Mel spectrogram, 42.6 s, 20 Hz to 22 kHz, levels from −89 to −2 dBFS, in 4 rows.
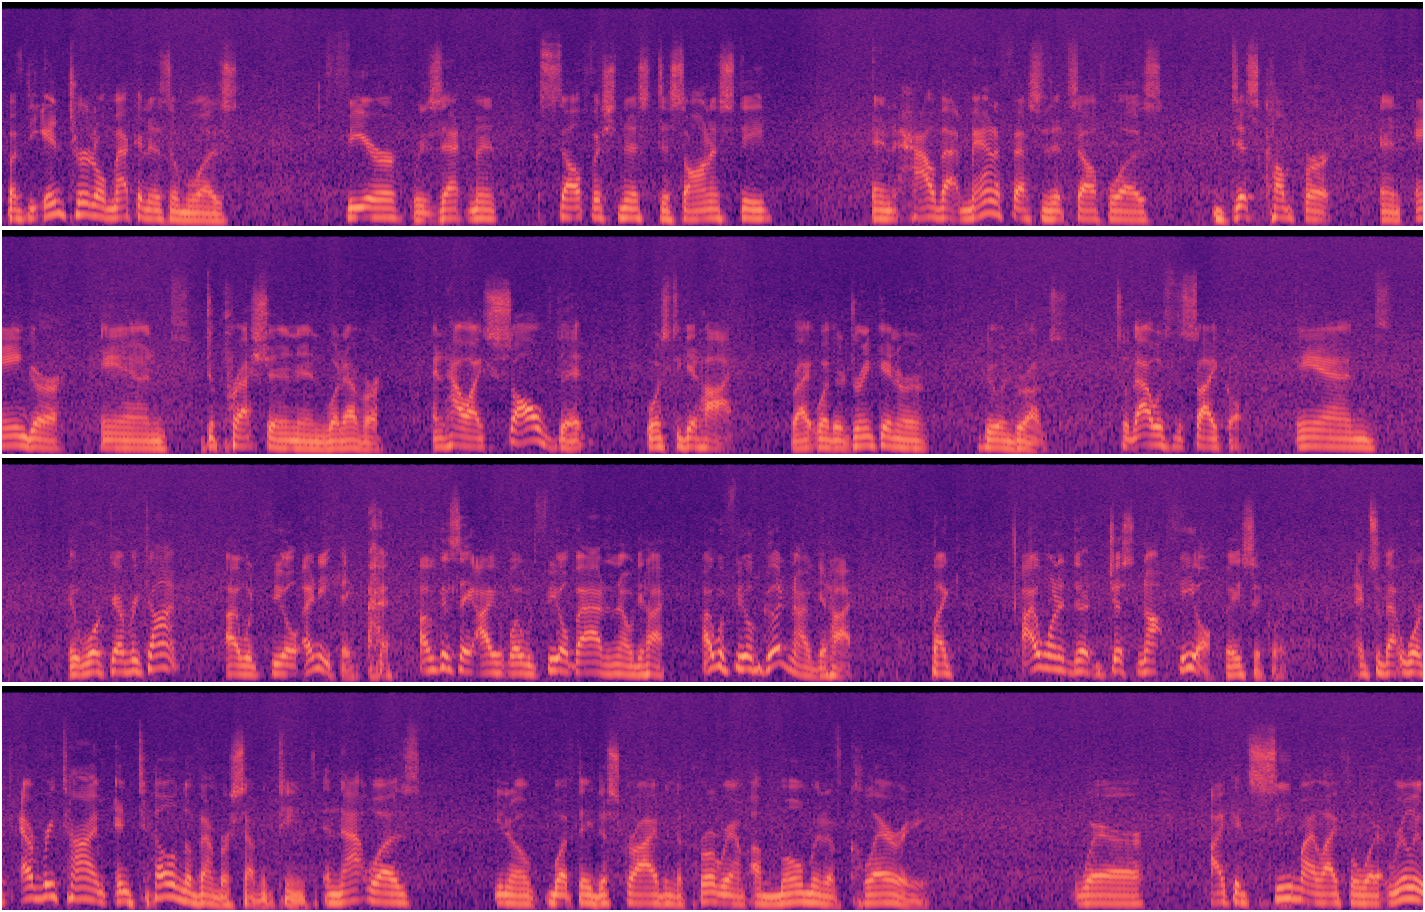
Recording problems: hiss; noticeable; throughout; 10 dB below the speech
crackling; very faint; from 34 to 36 s; 25 dB below the speech
abrupt cut into speech; at the end

